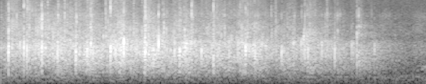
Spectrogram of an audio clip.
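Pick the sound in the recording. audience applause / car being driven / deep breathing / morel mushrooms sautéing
audience applause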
